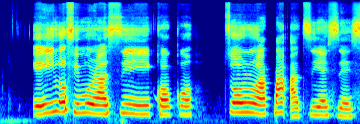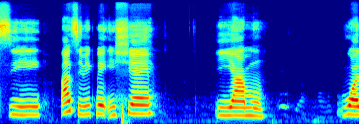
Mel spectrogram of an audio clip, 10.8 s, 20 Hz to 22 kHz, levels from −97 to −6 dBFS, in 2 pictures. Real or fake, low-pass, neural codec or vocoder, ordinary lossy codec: fake; none; autoencoder, 48 kHz, 128 numbers a frame, DAC-VAE, trained on Japanese speech; none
